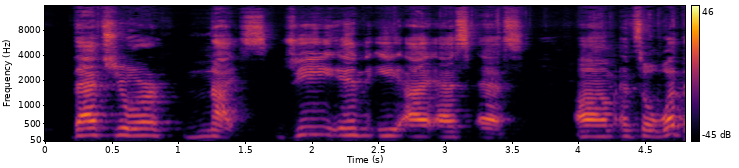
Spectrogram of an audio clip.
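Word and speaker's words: gneiss: this is likely to be a nice g-n-e-i-s-s nice and what does its presence tell the geologists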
